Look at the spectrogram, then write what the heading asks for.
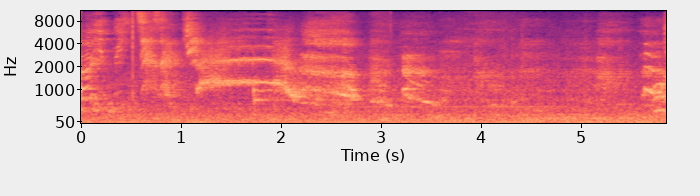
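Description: A woman screams at length in the Korean drama The Glory, with several shrill, strained outbursts rising and falling amid loud, agitated shouting from other voices.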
